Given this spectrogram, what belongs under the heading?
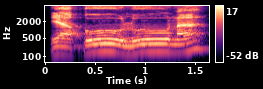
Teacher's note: wau sukun mad thobi'i lamdumah wawu sukun juga mad thobi'i dibaca panjang dua harakat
